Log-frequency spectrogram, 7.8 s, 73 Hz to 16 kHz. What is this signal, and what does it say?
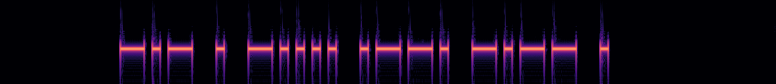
Morse code, heard as a keyed tone, about 16 wpm, 700 Hz. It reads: KE6PYE
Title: USA Call Signs - 6 Characters - 4x Character Spacing - 15wpm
